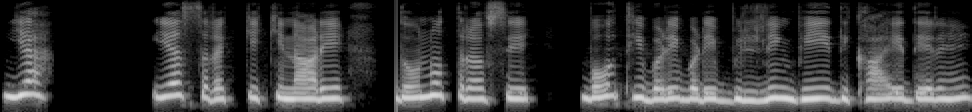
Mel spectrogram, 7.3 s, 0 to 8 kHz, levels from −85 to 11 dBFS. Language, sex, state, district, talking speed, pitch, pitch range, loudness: Hindi, female, Bihar, Supaul, 140 wpm, 255 Hz, 245-280 Hz, -13 LUFS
